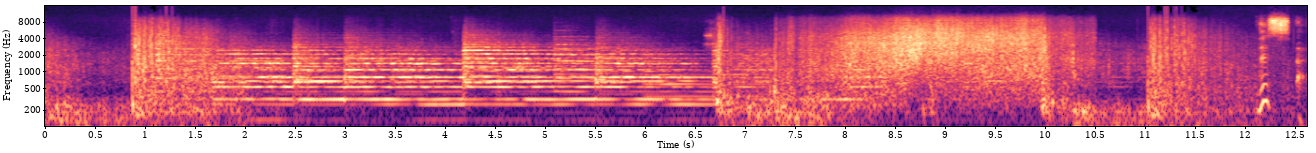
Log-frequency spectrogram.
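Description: A church bell in a small town tolls with sustained harmonic ringing for several seconds, then gives way to loud, broadband booming like artillery fire, heard fairly close with no speech.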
